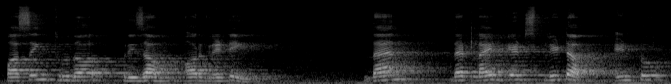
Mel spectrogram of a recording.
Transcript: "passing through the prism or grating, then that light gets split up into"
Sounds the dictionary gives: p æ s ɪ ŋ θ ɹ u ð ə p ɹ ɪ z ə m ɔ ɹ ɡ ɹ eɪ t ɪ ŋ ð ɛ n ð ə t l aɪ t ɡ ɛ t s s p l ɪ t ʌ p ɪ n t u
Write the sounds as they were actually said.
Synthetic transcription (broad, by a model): p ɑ s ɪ ŋ t ɹ u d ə p ɹ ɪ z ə m ɔ ɹ ɡ ɹ eɪ t ɪ ŋ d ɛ n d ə t l aɪ t ɡ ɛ t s s p l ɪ t ʌ p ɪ n t u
